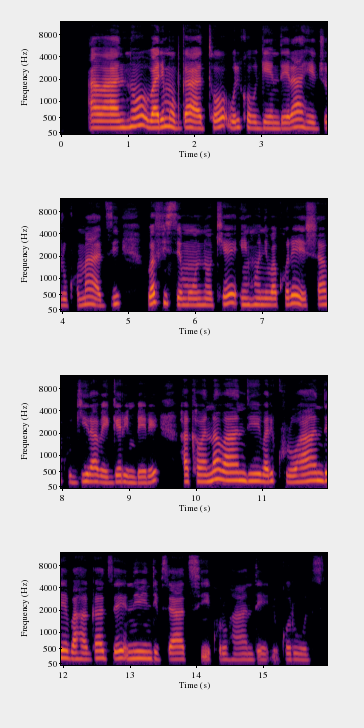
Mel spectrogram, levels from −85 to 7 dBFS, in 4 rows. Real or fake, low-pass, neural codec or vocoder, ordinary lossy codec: real; 10.8 kHz; none; MP3, 64 kbps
